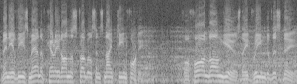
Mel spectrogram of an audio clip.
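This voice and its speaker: A man's voice: fairly high pitch, normal speed. A man narrating a 1940s wartime newsreel in a formal, grandiose, declamatory style. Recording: noisy old 1940s newsreel soundtrack.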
